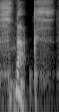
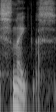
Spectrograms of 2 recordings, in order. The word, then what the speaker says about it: Snayx: Dyke said to me actually you say it like snakes you know so even though we put brackets snakes in our Instagram bio we still get snacks all the time I think people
